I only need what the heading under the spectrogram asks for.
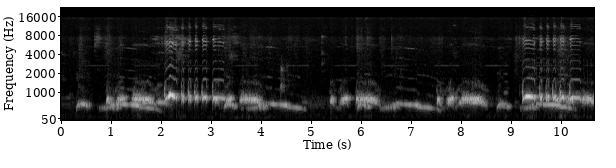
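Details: Singing Bangkok-type zebra dove serving as a lure for other doves: repeated phrases of stuttering trilled notes alternating with long falling coos, steady and continuous throughout.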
